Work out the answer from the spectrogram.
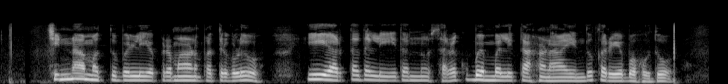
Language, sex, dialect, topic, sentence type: Kannada, male, Mysore Kannada, banking, statement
